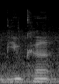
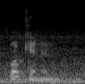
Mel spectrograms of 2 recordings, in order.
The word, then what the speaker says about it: Buchanan: Look up Lady Buchanan Buchanan. Probably pronounced Buckan.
